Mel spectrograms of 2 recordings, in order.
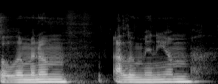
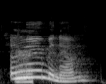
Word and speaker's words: aluminium: Reduced aluminium, for those that like to say it correctly. Aluminum. Aluminium.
